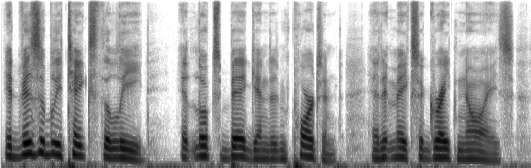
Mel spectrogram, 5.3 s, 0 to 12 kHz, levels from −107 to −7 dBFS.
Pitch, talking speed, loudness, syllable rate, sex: 140 Hz, 180 wpm, -19 LUFS, 5.0 syllables/s, male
